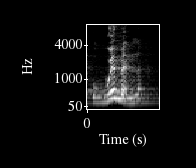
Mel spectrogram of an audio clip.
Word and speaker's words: women: you always say often one word that's often mispronounced by learners of English is women this is of course because of the English language is crazy spelling system but remember that we say woman for one woman and women for the plural women word number six is police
